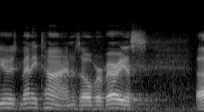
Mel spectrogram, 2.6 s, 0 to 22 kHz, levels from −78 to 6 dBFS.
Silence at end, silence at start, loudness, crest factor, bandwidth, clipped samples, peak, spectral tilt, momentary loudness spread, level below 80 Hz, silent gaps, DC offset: 0 s; 0 s; -25 LUFS; 18 dB; over 20 kHz; under 0.1%; -8 dBFS; -3.5 dB/octave; 15 LU; -62 dBFS; none; under 0.1%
